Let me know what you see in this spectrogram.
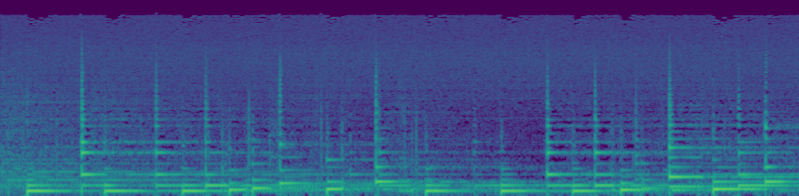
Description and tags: A riff on electric guitar bring processed by VST Effects.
